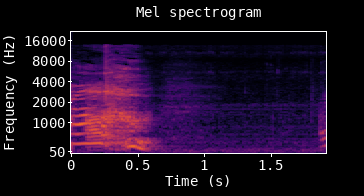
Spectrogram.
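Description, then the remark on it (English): A single loud sneeze, a sharp breathy burst with a voiced tone that drops in pitch, followed by quiet before another burst begins right at the end. “So, so bless you.”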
